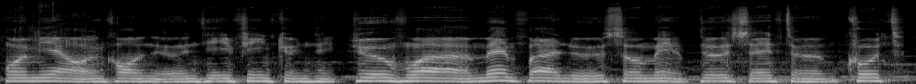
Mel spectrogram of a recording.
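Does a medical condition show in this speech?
Yes: ALS (maladie de Charcot); uses wheelchair.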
